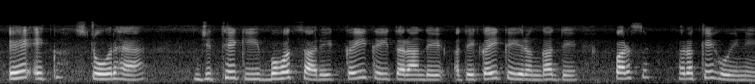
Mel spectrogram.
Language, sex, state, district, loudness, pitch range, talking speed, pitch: Punjabi, female, Punjab, Fazilka, -17 LUFS, 230-275 Hz, 165 wpm, 255 Hz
